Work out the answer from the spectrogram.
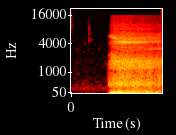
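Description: A single long exhale as held breath is released during a calming breathing exercise for anxiety, starting abruptly after near silence and staying steady and breathy to the end.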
